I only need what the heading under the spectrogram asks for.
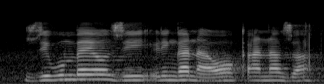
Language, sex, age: Venda, female, 26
